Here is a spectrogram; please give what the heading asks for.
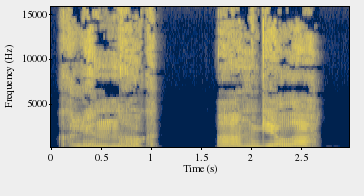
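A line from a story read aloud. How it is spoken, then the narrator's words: Hoarse demonic rasp. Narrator (Russian): прохрипел владыка демонов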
